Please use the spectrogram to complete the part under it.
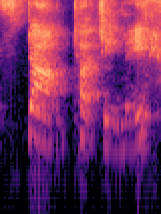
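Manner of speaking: tiny hoarse rasp, kept very low. Retelling a time on a Chicago bus while sick, in a little raspy voice. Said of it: "With a little raspy voice".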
